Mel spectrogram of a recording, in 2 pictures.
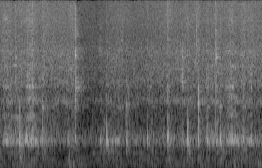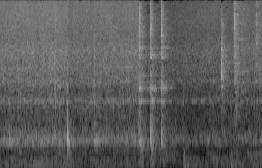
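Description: Steel spoon stirring masala frying in hot oil in an aluminium pressure cooker: steady sizzling, with repeated clicks and scrapes of the spoon against the pot and a quick run of clicks about six seconds in.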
